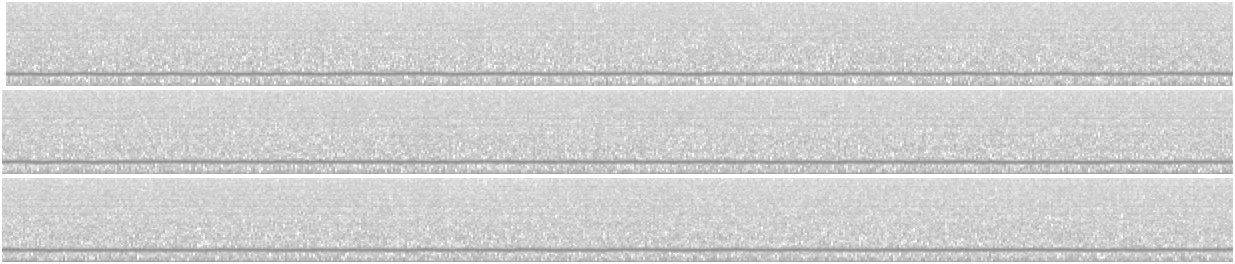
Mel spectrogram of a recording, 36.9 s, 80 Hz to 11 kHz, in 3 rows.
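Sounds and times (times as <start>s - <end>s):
low hiss: 0.0s - 36.9s.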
